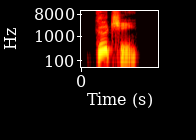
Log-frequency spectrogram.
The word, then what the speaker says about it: Gucci: Is spelled G-U-C-C-I because in Italian, Miles knows this. – That's right. – A C, I'll let you say it. – Followed by an E or an I is pronounced Che.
